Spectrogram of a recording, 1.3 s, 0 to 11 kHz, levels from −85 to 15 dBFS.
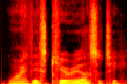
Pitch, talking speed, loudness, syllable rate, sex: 125 Hz, 140 wpm, -14 LUFS, 5.3 syllables/s, male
